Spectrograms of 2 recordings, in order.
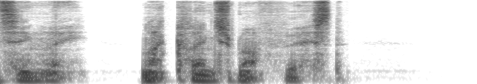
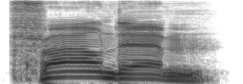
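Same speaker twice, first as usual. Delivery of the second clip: calling out; 9 semitones higher, 5 dB louder than usual. Acted. James calling out on beach.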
